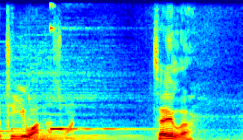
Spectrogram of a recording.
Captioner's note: pleasant dings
